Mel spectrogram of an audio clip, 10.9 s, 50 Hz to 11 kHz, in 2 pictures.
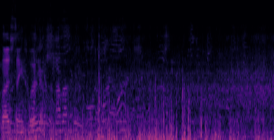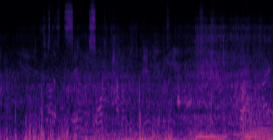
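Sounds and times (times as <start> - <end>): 
speech: 0.0 - 2.8, 6.4 - 9.6, 10.3 - 10.9
race car engine with triple SU carburettors roaring: 3.5 - 10.9.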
